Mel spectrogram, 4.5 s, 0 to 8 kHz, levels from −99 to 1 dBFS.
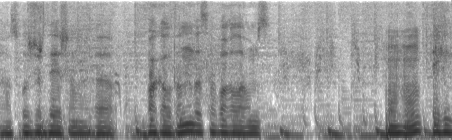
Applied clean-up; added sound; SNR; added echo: none; none; none; none.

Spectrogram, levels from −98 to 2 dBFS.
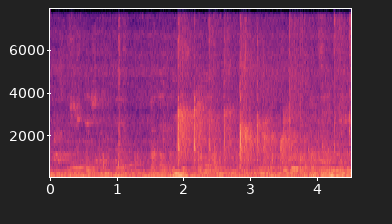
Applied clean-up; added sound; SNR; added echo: none; Applause; -3 dB; reverberation time 0.7 s.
